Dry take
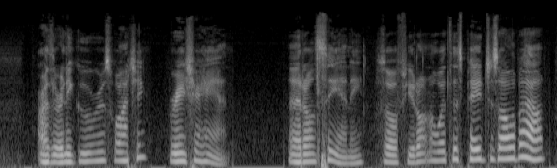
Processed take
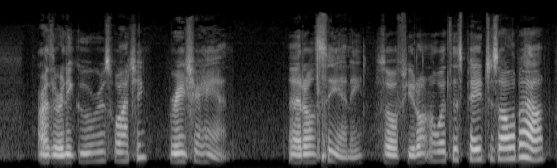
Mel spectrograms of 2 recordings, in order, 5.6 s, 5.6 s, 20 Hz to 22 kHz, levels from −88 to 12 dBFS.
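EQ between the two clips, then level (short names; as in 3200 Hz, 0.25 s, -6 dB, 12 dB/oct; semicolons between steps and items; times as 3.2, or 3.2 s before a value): elliptic high-pass 310 Hz, stop band 50 dB; dynamic EQ 1500 Hz, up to +5 dB, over -42 dBFS, Q 2.8; +6.0 dB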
